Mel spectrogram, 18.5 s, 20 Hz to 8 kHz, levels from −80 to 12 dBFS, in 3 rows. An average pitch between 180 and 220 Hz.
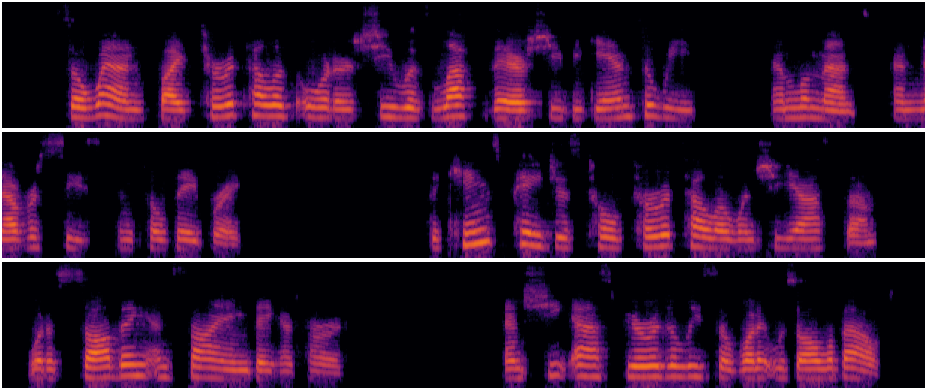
Yes: medium, 185 Hz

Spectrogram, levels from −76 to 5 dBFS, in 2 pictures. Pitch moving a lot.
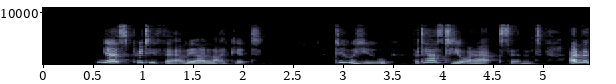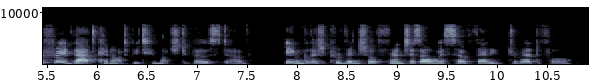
Yes: wide, 6.8 semitones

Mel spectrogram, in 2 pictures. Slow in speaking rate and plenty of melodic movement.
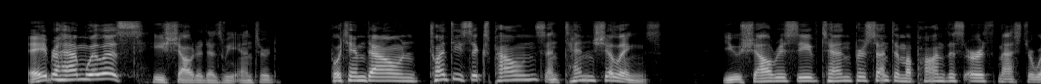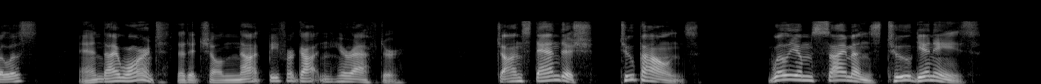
Yes: slow, 130 wpm; wide, 8.7 semitones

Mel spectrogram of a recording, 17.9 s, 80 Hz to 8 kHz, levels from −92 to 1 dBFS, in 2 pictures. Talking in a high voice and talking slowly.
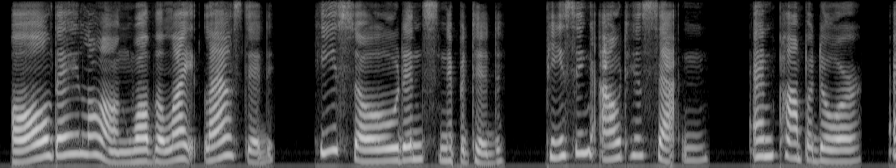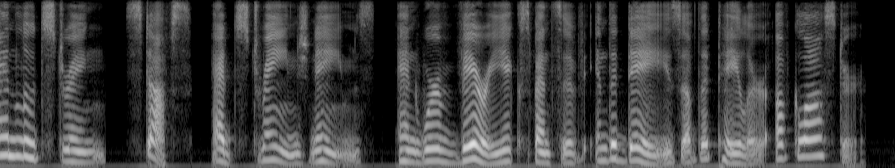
Yes: high, 215 Hz; slow, 115 wpm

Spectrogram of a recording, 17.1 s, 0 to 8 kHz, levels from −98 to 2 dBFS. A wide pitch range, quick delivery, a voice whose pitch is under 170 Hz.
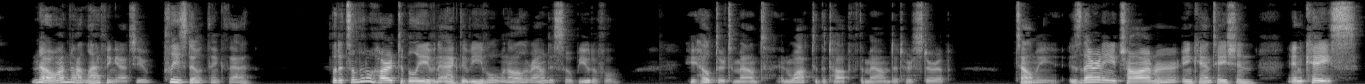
No: wide, 8.8 semitones; average, 185 wpm; low, 135 Hz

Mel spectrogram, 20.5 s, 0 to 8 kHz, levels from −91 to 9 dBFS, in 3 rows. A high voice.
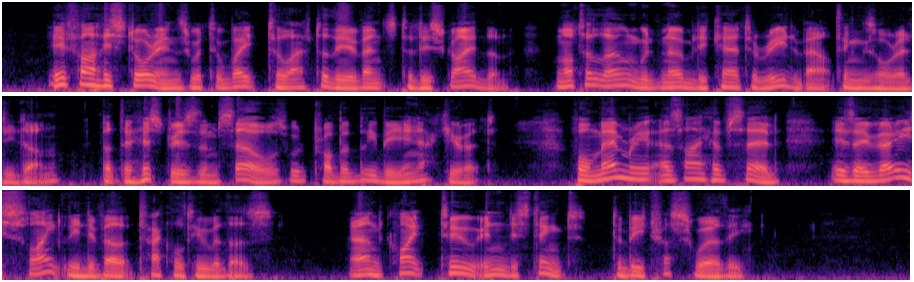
No: low, 110 Hz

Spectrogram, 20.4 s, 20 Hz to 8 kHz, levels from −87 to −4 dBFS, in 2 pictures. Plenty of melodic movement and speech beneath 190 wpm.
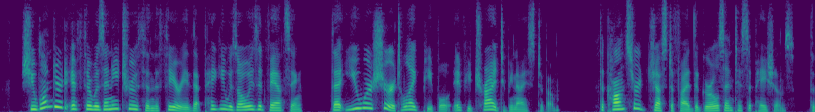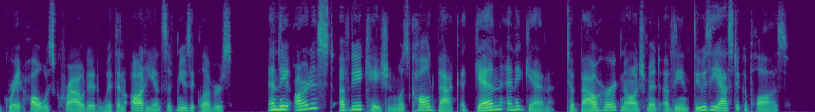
No: wide, 8.2 semitones; average, 195 wpm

